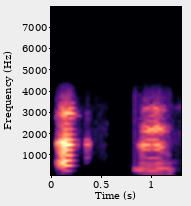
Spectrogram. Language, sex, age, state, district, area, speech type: Bodo, female, 60+, Assam, Chirang, rural, conversation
